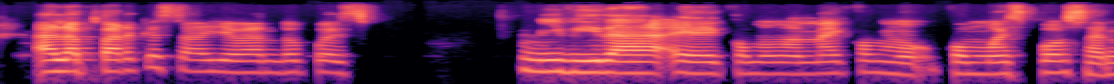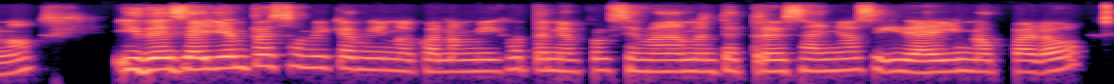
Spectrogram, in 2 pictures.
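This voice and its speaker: At a moderate pace, a woman talks with a fairly high pitch and fairly even intonation in a dry, close sound with no echo. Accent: Mexican. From Mexico. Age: 40s. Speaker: life coach for mothers. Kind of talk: interview.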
